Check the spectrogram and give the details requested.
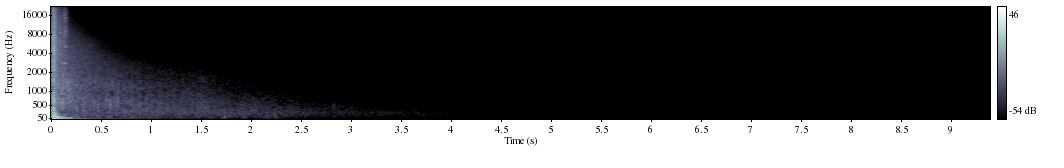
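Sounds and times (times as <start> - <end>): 
silenced weapon gunshot: 0.0 - 1.3.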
